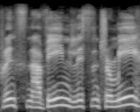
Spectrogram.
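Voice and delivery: put-on very high, loud, belted delivery in German accent. Describing the movie's characters, the speaker voices one: German-accent Lawrence impression. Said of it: "He's German".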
